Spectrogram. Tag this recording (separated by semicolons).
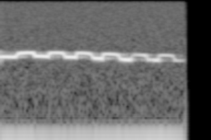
descending; human; trill; whistle; yodel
